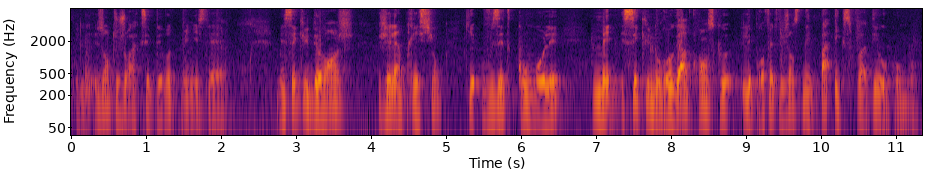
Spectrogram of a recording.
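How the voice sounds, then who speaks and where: A man's voice: fairly low pitch, warm tone, a little hiss or hum. A man interviewing a pastor for TV, asking probing questions and sometimes stumbling over his words.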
